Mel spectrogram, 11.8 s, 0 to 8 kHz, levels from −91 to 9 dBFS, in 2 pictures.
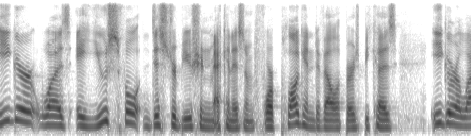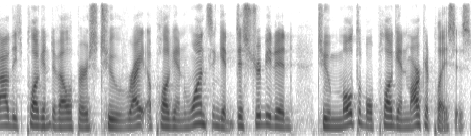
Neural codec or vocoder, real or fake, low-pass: none; real; 7.2 kHz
